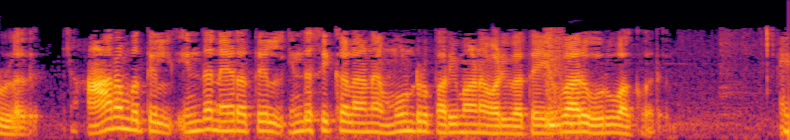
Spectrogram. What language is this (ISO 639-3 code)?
tel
